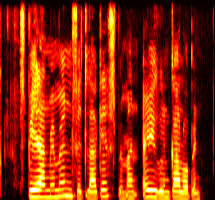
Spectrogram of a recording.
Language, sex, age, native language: Icelandic, female, 12, Icelandic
